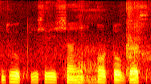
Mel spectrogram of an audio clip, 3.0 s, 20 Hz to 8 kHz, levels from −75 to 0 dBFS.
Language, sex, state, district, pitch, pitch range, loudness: Hindi, male, Uttar Pradesh, Shamli, 95 Hz, 95-100 Hz, -16 LUFS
